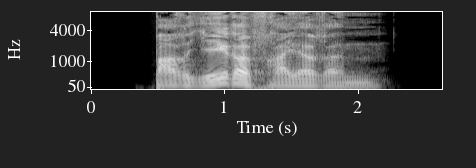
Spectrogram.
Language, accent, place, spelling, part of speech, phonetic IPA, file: German, Germany, Berlin, barrierefreierem, adjective, [baˈʁi̯eːʁəˌfʁaɪ̯əʁəm], De-barrierefreierem.ogg
- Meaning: strong dative masculine/neuter singular comparative degree of barrierefrei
